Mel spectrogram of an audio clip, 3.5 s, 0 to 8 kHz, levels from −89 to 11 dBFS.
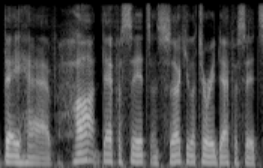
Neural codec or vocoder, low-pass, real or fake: codec, 16 kHz in and 24 kHz out, 2.2 kbps, FireRedTTS-2 codec; 7.2 kHz; fake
